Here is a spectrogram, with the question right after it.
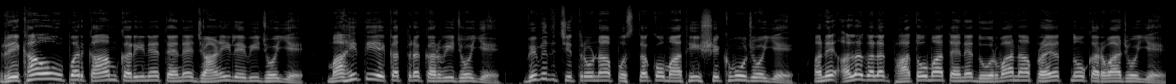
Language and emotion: Gujarati, neutral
